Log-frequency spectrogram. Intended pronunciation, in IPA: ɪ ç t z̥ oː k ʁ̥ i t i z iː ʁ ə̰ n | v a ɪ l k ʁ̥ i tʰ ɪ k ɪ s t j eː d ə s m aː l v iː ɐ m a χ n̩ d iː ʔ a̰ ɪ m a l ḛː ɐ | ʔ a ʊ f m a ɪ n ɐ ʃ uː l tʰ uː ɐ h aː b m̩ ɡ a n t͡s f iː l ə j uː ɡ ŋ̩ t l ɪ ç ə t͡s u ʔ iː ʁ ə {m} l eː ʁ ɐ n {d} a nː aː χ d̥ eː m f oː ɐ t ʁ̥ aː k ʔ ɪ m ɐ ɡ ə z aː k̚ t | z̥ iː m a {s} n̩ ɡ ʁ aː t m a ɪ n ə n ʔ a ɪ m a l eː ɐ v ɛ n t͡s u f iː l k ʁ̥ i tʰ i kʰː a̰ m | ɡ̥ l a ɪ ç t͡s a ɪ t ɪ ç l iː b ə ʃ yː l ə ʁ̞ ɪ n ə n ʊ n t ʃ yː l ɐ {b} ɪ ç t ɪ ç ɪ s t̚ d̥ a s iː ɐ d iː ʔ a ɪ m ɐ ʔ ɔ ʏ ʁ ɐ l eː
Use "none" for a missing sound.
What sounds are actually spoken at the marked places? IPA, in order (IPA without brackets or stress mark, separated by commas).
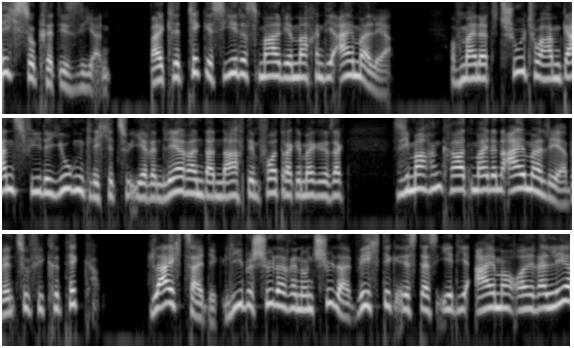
n, d, χ, v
